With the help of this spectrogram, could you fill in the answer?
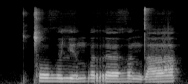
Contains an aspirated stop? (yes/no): no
